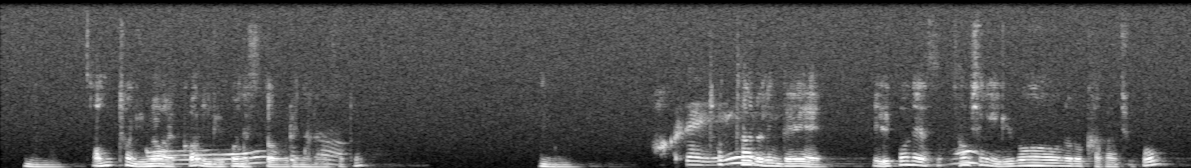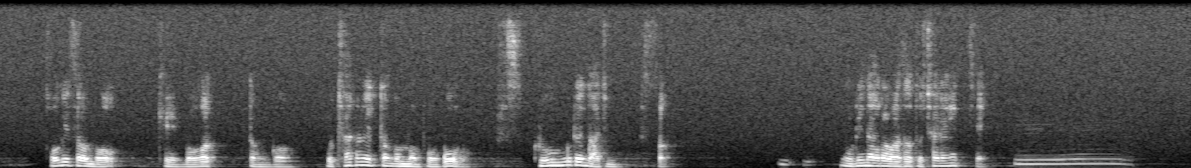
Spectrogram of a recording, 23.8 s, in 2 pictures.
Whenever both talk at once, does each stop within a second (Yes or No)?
No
